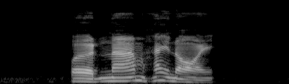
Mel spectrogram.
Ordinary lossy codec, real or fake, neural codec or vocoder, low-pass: none; real; none; 14.4 kHz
